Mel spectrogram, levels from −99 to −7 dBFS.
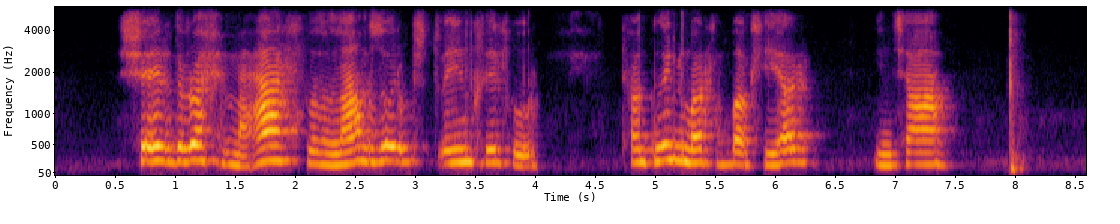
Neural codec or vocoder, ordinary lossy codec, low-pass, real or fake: codec, 16 kHz, 2 kbps, FunCodec, trained on LibriTTS, 25 frames a second; Opus, 32 kbps; 5.4 kHz; fake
